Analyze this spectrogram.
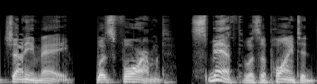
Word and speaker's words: JNMA: They sanctioned the proposal, and the non-profit Jefferson National Expansion Memorial Association, JNMA, pronounced Jenny May, was formed.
